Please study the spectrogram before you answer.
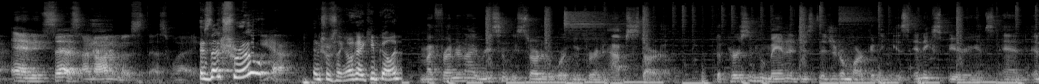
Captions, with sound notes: - And it says anonymous, that's why. - Is that true? - Yeah. - Interesting. Okay, keep going. - [Voiceover] "My friend and I recently started working "for an app startup. "The person who manages digital marketing is inexperienced and,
